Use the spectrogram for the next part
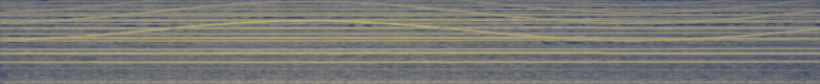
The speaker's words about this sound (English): created this very eerie piece where you hear these overlapping series of sliding tones. It does sound like something that really could be emanating from outer space.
